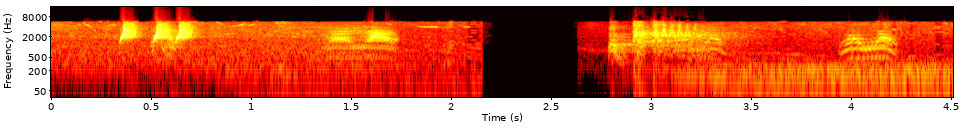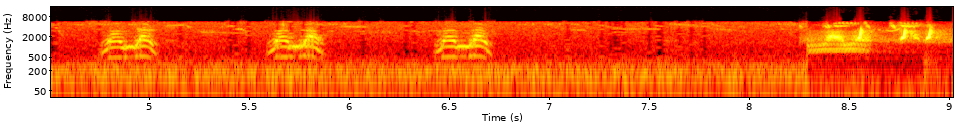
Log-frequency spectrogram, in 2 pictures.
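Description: A quail gives harsh, buzzy bursts, a brief pause, then a steady series of short nasal notes about once a second over a low hum.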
